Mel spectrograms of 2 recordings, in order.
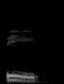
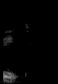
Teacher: For example, if it's followed by a voiced consonant like the, it is longer than if it's followed by a voiceless consonant like t. So bead is the E in the word bead is about 1.5 times longer than the E sound in the word bit. Okay, because the vowel E is preceding a voiced consonant d.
